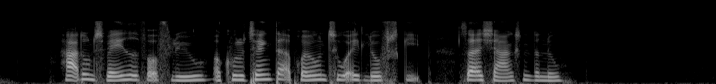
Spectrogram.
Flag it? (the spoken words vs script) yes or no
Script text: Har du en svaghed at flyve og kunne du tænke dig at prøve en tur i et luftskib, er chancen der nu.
yes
